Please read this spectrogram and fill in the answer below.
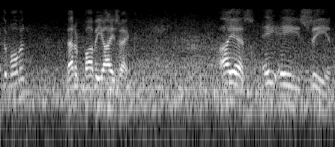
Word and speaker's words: Isaac: moment that of Bobby Isaac is a AC and down here they pronounce it I is a close to the time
